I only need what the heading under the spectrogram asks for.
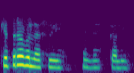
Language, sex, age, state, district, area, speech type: Odia, female, 18-30, Odisha, Malkangiri, urban, conversation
